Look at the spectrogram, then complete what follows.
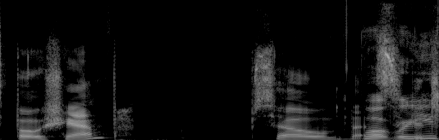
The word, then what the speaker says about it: Beauchamp: And I said, I said Beauchamp, and she's like, the P is silent, and I was like, oh, pardon me.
